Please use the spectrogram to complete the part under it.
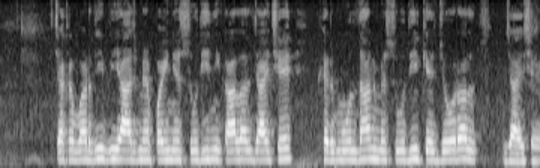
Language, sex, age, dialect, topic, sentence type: Maithili, male, 25-30, Bajjika, banking, statement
